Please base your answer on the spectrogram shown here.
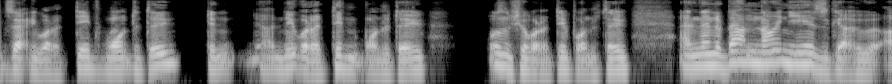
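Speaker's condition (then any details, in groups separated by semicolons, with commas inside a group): No condition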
